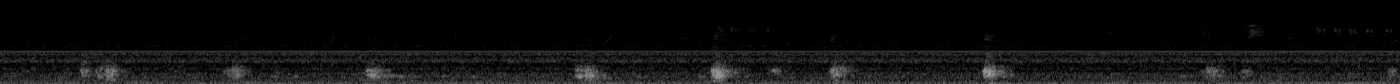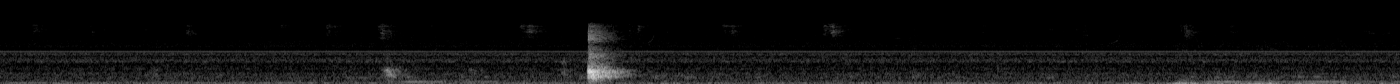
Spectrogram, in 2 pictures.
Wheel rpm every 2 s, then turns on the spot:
0, 0, 0, 0, 0, 0, 0, 0, 0, 0, 0, 0, 0, 0.
none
